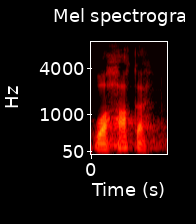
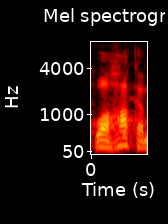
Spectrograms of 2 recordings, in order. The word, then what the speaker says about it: Oaxaca: Got a great friend, got a great friend here from Oaxaca. Did I say it right? – Yeah. – yeah I, I did? Yeah. Oh man, I said it right. Oaxaca, Mexico.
